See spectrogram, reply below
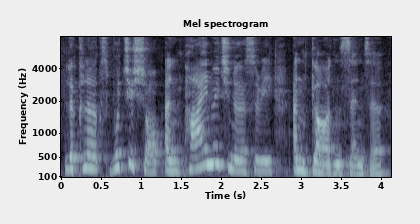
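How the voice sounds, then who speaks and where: A woman's voice: mid-range voice, big pitch swings, measured pace. A woman announcing and narrating in a theatrical, formal old-time radio show style.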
